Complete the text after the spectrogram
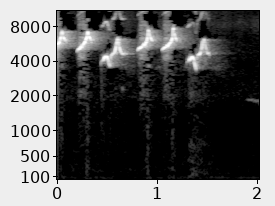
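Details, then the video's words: Bright, ringing song from a male great tit: six quick high whistled notes swinging between two pitches, about four per second, then silence. "PECINTA GELATIK BATU PASTI SUKA...GACOR BAGUS PEJANTAN YANG KEREN"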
